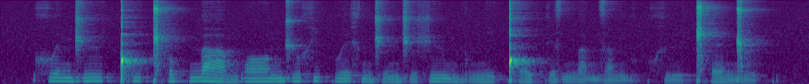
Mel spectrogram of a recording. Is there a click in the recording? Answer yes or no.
yes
